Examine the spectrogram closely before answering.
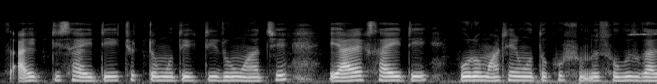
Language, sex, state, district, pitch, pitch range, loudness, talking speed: Bengali, female, West Bengal, North 24 Parganas, 180 Hz, 175-190 Hz, -16 LUFS, 165 wpm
